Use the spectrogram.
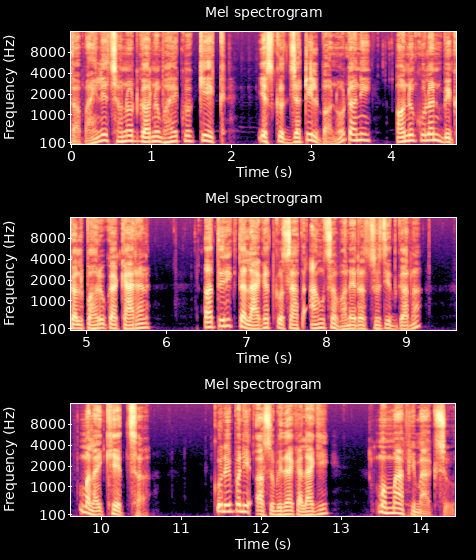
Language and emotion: Nepali, sad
